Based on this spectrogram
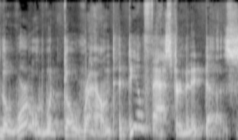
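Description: Growling and gruff, a man puts on a character voice and speaks at a fairly slow pace. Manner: growling, gruff.

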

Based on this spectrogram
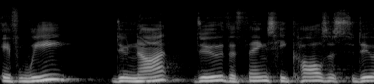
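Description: A man speaks with an American accent and ordinary pitch variation. Audible echo fills the room. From Kentucky. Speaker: pastor. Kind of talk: sermon.

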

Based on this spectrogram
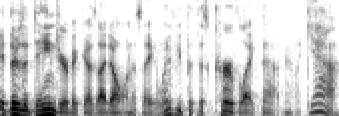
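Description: A man speaks with an American accent. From Asheville area, North Carolina. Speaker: woodworking instructor. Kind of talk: casual interview.

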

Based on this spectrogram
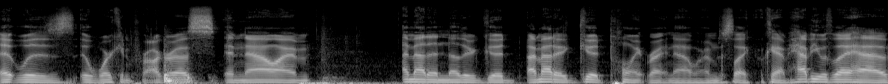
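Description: This man has an ordinary speaking voice. He talks at a moderate pace with fairly even intonation. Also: fairly low pitch for a man. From Victoria, Texas. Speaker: musician (bass player). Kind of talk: casual chat. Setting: studio, in person.

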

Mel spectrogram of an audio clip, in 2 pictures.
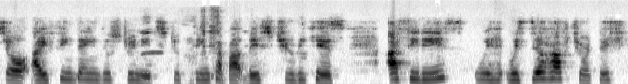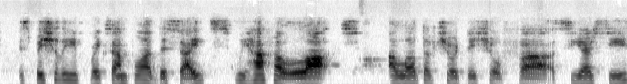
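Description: A woman speaks with a Latin American accent. The sound is dry and close, with no echo. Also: medium pitch for a woman, ordinary pitch variation, moderate pace. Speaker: clinical research site co-owner.

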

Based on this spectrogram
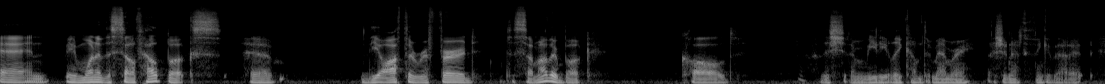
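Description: A man with a very deep, low pitch and an American accent, somewhat breathy, lively intonation, long and frequent pauses, on a very clean recording with a silent background. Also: moderate pace. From US Northeast, Philadelphia. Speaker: mental health worker. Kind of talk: casual chat.

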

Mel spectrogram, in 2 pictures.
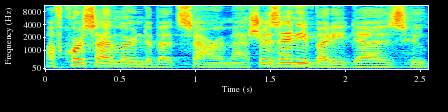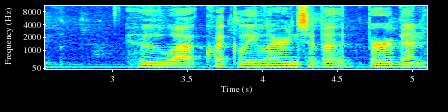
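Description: A normal speaking voice at a fairly quick pace, with ordinary pitch variation. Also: man, medium pitch for a man. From Montreal, Canada. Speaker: whisky historian and researcher. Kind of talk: casual interview chat.

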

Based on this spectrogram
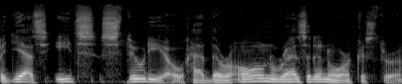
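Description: On a very clean recording with a silent background, a man with an American accent speaks in a dark, mellow tone with ordinary pitch variation. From US Northeast, New Jersey shore. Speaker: film composer. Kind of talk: interview. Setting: studio.

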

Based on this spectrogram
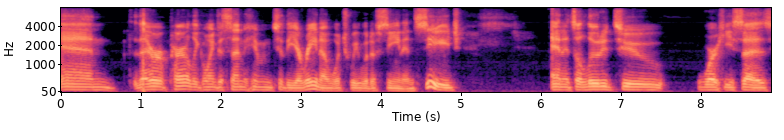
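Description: The speaker has an unremarkable speaking voice, ordinary pitch variation and a fairly slow pace. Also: man. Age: 30s. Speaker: podcast host. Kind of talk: casual chat.

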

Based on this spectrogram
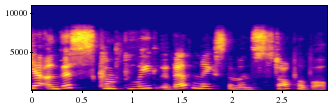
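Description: A woman talks at a moderate pace in a Russian accent. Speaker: singer. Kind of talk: interview.

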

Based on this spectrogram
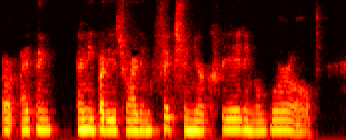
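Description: With an American accent, a woman speaks at a moderate pace in a fairly low, somewhat breathy voice. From Connecticut. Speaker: novelist. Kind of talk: author interview.

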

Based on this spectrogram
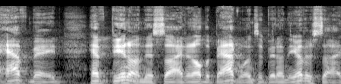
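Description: The recording is very clean with a silent background, carrying a plain, everyday voice with ordinary pitch variation. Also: man. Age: 30s. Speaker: production company co-owner and director. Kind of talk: casual interview chat.

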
